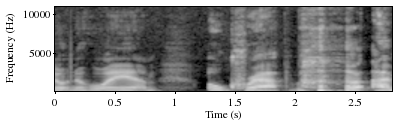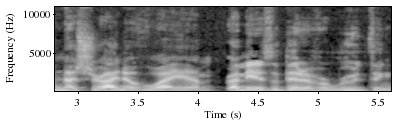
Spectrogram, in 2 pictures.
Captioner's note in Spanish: risas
